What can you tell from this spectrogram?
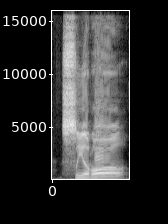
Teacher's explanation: shad itu pangkal lidah kita terangkat dan melekat karena dia huruf idbaq. Sira, kemudian ro-nya ro tafkhim.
